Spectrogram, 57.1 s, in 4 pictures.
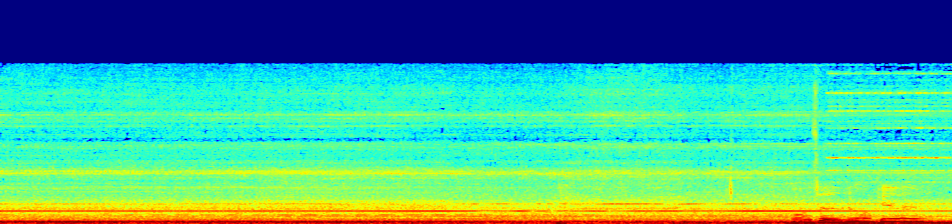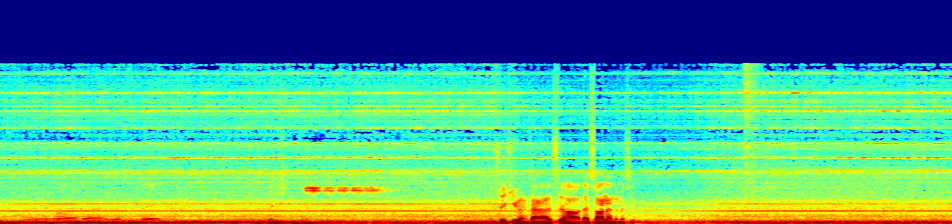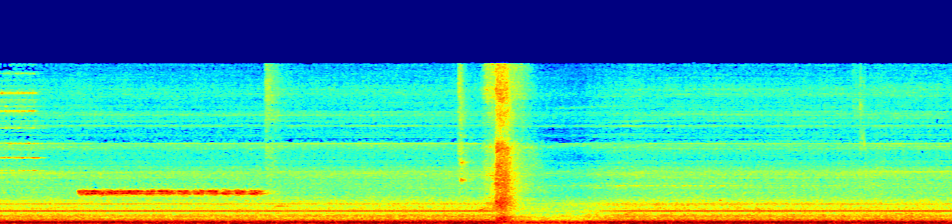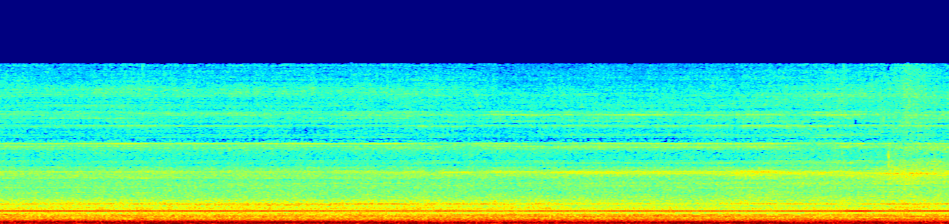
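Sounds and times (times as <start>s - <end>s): faint high whine: 0.1s - 33.0s
train equipment humming: 2.4s - 40.0s
brief sharp noise: 35.8s - 36.6s.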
